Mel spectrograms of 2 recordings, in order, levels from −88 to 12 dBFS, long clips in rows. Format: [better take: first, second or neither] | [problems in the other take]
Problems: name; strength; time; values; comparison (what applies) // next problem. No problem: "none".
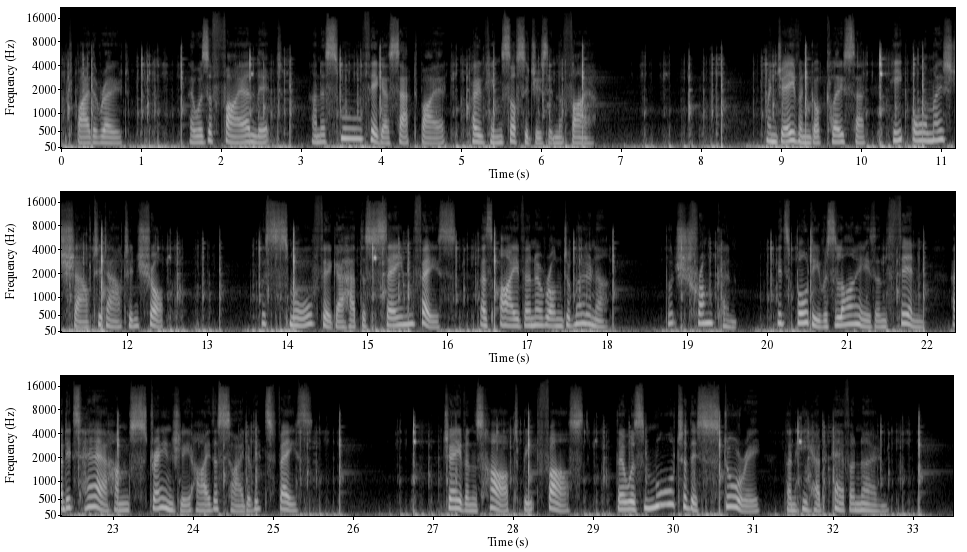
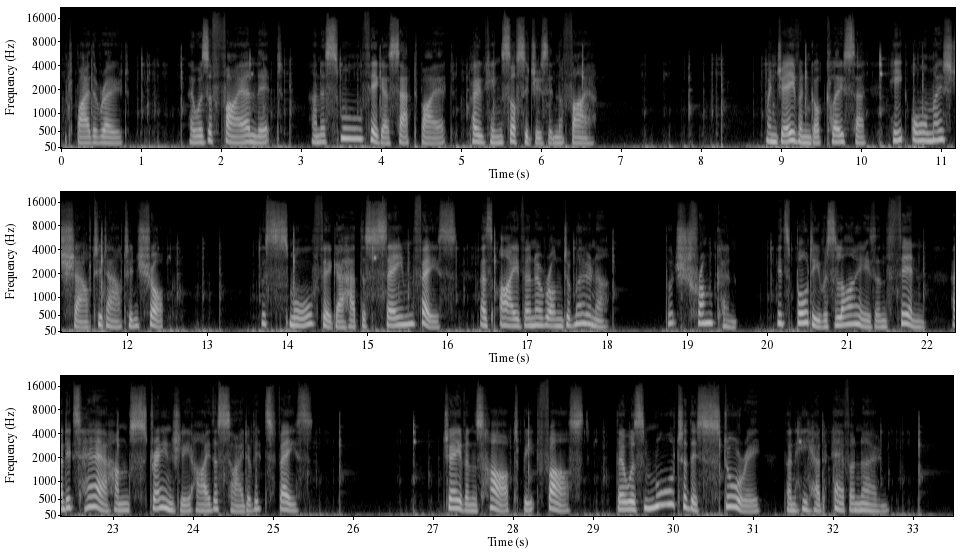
second | machinery noise; loud; throughout; 7 dB below the speech; faint in the second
